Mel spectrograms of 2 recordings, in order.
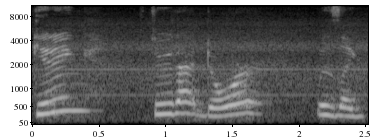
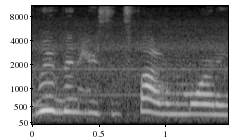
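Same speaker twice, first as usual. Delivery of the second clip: whiny indignant mom; 6 semitones higher, 5 dB louder than usual. Retold or imitated. Mimicking the annoyed mom.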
